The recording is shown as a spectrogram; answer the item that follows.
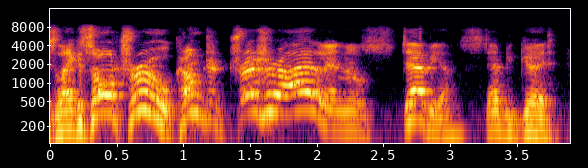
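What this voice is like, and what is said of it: Tim Curry impression. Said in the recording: “That was Tim Curry, which was my best Tim Curry impression.”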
